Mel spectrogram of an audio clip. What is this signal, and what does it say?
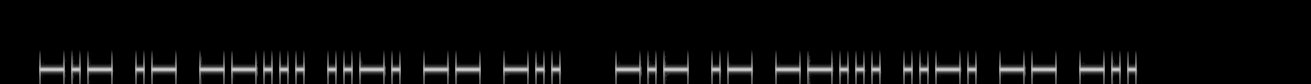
Morse code, heard as a keyed tone, about 15 wpm, 700 Hz. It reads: KA7FMD KA7FMD
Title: USA Call Signs Repeated 2x 15wpm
